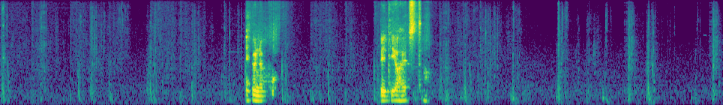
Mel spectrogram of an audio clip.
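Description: Footsteps tread softly on a wooden floor.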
